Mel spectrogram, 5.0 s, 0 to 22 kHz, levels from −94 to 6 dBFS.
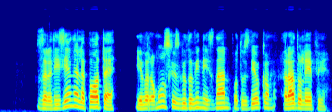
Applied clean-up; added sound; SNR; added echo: neural mask model Resemble Enhance denoiser.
